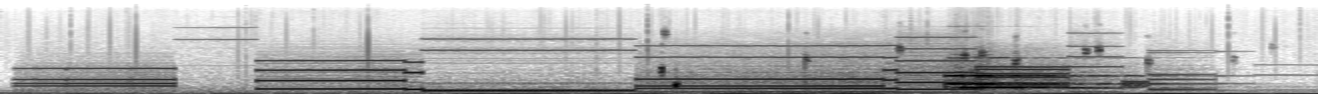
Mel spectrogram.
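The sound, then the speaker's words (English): Pure electronic sine tones sound in sustained, stacked chords that shift abruptly to new pitch combinations every second or so, steady and fairly loud, with no voices. “First, an example of the use of the sign tone in this composition.”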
